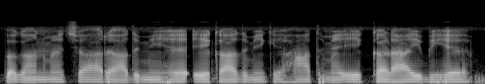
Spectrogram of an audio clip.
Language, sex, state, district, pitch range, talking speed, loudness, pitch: Hindi, male, Jharkhand, Deoghar, 105-110 Hz, 175 wpm, -20 LUFS, 110 Hz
